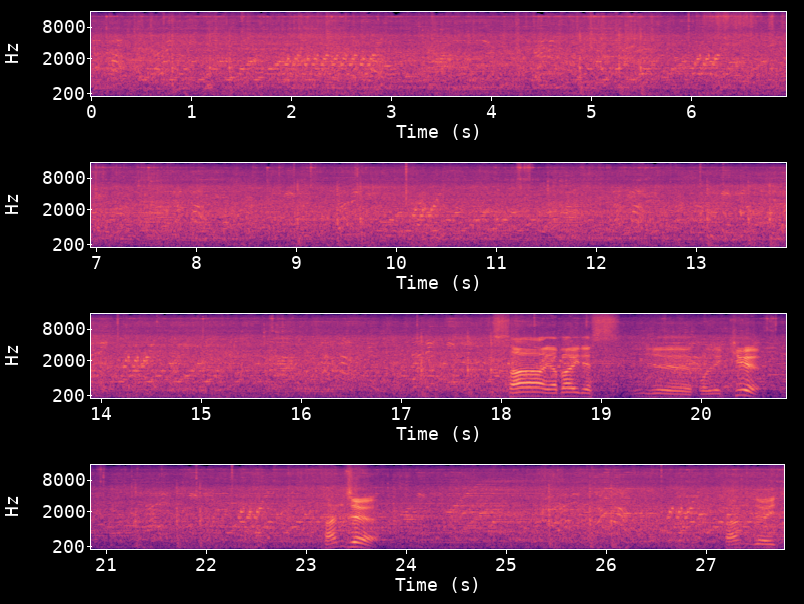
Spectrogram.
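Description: A slot machine plays a busy electronic jingle throughout.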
